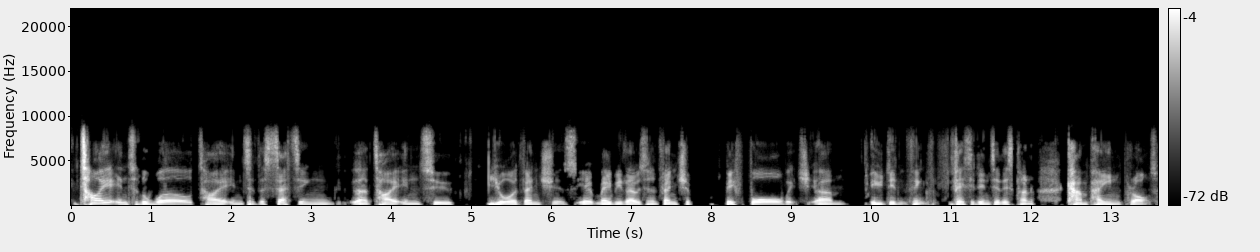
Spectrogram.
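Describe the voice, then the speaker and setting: A man's voice: mid-range voice, measured pace, darkish tone, dry recording. Man musing through loose solo-game advice. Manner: loose, thinking aloud with many restarts. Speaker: solo tabletop game player giving tips. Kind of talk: casual spoken advice.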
